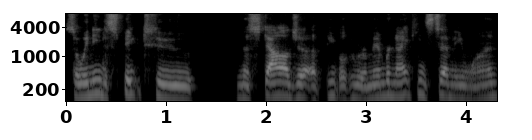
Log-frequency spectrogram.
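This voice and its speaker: His voice is fairly high for a man, with a dark, mellow tone. He moves at a fairly quick pace with fairly even intonation. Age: 60s. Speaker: sports editor. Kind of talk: interview.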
